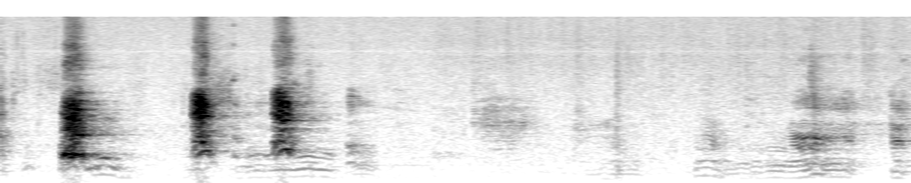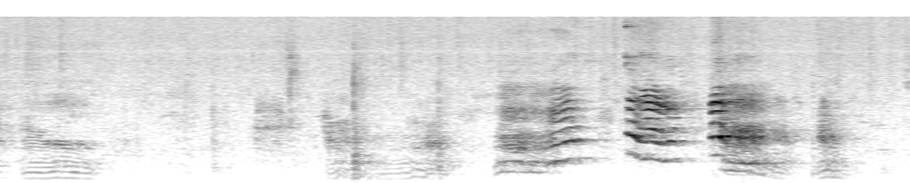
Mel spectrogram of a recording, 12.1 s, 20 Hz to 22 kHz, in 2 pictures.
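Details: Two 11-week-old Collie puppies, Norris and Amica, 'talking': three sharp, high barks open, then a string of softer, varied grumbling and whining vocalizations rising and falling in pitch, growing louder near the end.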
